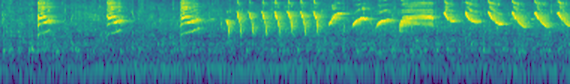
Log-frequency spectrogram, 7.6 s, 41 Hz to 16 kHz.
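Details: Albino long-tailed shrike, a 2020 champion, singing to lure captive shrikes into song: a few rasping notes, then a fast series of clear, downslurred whistled notes and sweeping chirps, rapidly repeated.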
